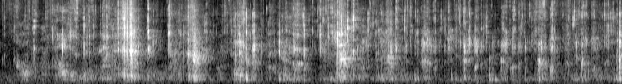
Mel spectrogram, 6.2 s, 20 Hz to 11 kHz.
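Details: Pit bull Doggy devouring a whole raw chicken indoors, captured on an Insta360 ONE R: one loud crunching bite early on, followed by quieter, steady wet chewing and crackles.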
